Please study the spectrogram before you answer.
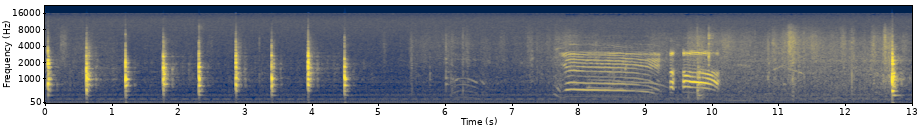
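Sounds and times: wooden staffs clacking: 0.0s - 4.8s, 9.4s - 13.0s.

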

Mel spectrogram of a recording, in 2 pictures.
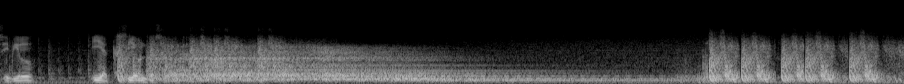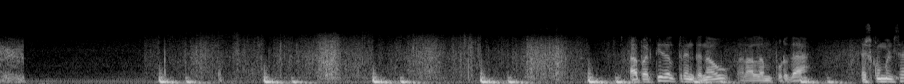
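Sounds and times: held musical chord: 1.2s - 7.1s
burst of gunfire: 7.0s - 9.2s
low thumps in pairs: 10.6s - 17.7s.

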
